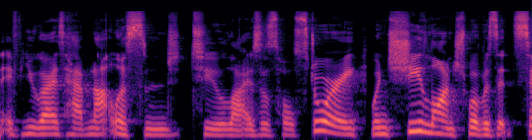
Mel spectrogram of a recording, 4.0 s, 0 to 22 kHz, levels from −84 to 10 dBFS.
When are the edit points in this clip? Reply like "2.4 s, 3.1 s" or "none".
2.7 s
